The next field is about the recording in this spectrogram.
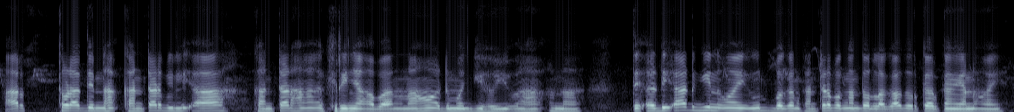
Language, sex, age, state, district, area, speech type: Santali, male, 18-30, Jharkhand, Pakur, rural, spontaneous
